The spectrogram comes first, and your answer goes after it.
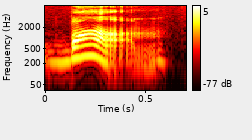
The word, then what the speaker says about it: BOM: bill of materials and the acronym for it is bom pronounced bomb well we heard from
